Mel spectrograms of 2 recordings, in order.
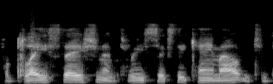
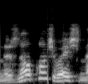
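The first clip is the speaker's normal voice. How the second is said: usual speaking voice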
